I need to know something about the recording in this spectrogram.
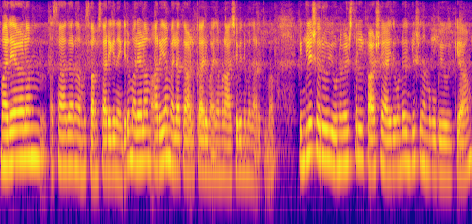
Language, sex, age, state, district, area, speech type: Malayalam, female, 45-60, Kerala, Pathanamthitta, rural, spontaneous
